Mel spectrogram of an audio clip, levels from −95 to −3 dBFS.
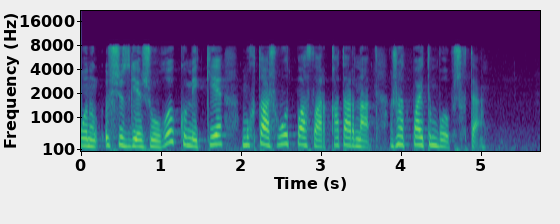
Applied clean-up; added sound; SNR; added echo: none; none; none; none.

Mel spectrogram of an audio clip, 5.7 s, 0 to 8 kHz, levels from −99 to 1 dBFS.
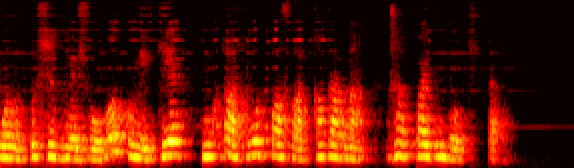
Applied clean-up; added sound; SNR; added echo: neural mask model DeepFilterNet 3.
